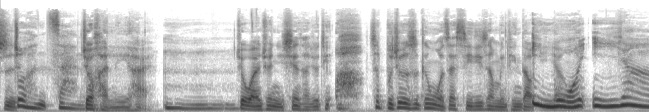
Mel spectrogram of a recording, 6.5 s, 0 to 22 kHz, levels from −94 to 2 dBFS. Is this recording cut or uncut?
cut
